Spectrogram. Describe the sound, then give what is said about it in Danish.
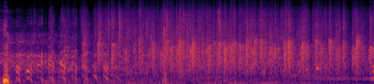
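An audience breaks into sustained applause, a dense patter of many hands clapping steadily for several seconds, with some laughter and crowd murmur mixed in at the start. “men altså, øh, jeg kan godt høre, at der bliver klappet af det kan jeg så godt forstå.”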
